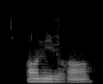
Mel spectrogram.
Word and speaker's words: enivrant: You know, the word enivrant has just one n. So the n changes the pronunciation of the e, but it keeps its n pronunciation at the same time.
